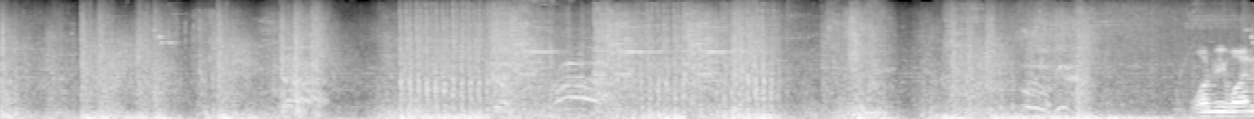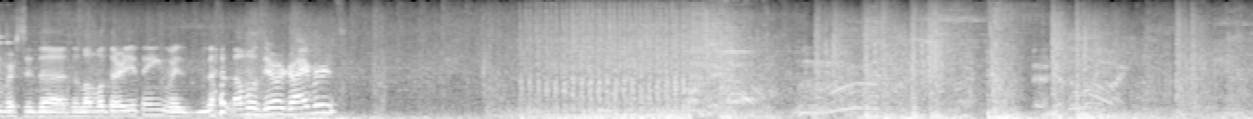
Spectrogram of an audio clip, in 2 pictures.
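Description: Metal weapons clang and strike.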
